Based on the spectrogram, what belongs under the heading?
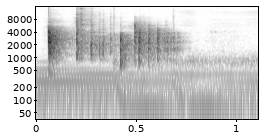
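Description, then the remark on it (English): Dice are rolled for an attack and tumble across a hard table, a quick clatter of several sharp bounces over about half a second that fades out as they settle, with no voices. “Roll your attack, sir.”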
